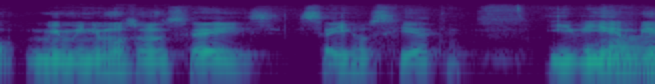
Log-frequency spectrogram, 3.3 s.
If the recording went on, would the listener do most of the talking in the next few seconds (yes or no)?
no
